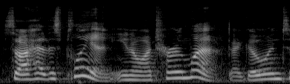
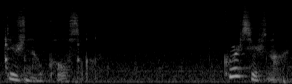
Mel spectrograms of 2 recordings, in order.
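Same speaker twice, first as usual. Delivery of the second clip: whispered dismay; 4 semitones lower, 11 dB quieter than usual. Retold or imitated. Finding the bag has no coleslaw, a slow whisper.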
